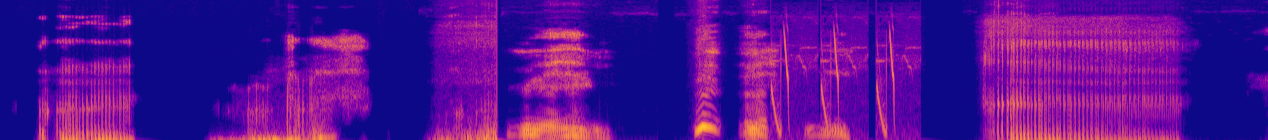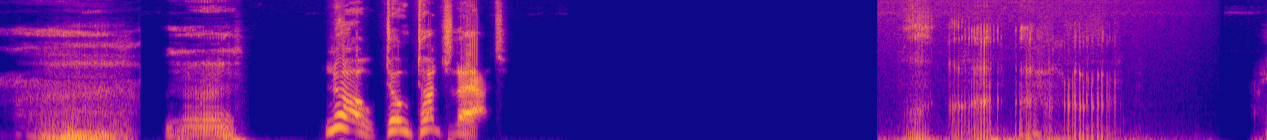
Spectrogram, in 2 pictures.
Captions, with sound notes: (snoring continues) (groans again) (grunting) (snoring continues) (growls) No! Don't touch that! (snoring)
